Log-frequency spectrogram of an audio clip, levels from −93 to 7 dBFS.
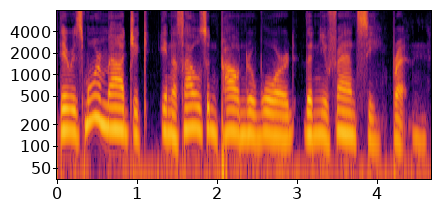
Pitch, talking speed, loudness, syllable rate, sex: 155 Hz, 165 wpm, -15 LUFS, 4.3 syllables/s, male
